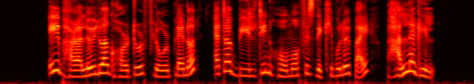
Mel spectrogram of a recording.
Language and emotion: Assamese, surprised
